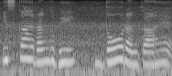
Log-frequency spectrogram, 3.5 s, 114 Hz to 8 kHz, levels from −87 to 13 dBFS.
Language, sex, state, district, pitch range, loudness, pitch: Hindi, female, Punjab, Fazilka, 230-275 Hz, -13 LUFS, 250 Hz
